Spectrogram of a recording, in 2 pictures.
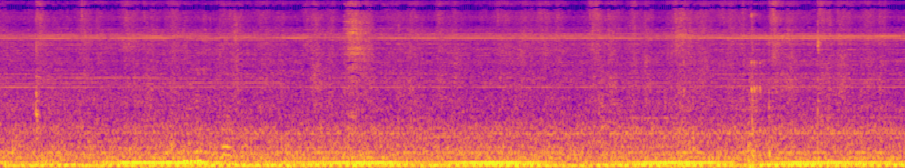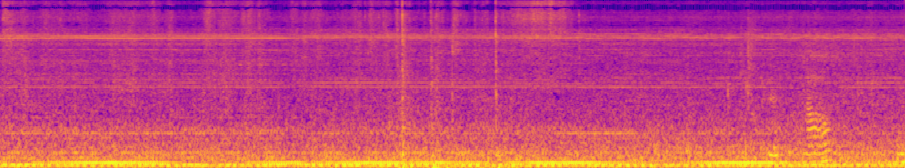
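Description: Steady low hum of commercial kitchen machinery, with a slow, regular throb.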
